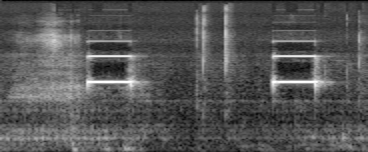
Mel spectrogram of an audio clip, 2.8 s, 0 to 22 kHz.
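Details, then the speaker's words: Curlin infusion pump sounding two high-pitched electronic beeps about 1.4 seconds apart, alerting because the patient is not yet hooked up after the tubing is set up for a lactated Ringer's and dextrose infusion. "pump is getting angry at me here cuz I'm not hooked up to it"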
